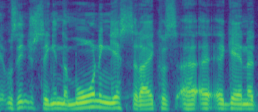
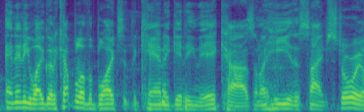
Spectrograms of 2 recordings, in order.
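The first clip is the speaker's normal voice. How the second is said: ordinary talk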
